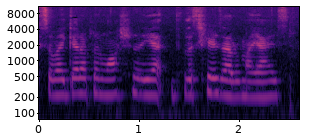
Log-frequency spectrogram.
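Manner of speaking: ordinary delivery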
